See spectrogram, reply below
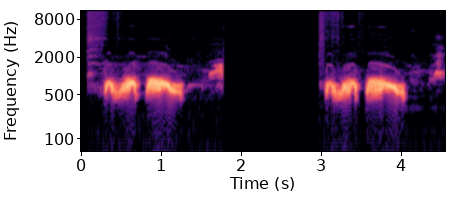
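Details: Spotted dove cooing in the Vietnamese 'gáy thúc' style, used to lure wild doves: two phrases about three seconds apart, each a short wavering coo followed by a longer, lower coo that slides downward, with faint soft notes between.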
